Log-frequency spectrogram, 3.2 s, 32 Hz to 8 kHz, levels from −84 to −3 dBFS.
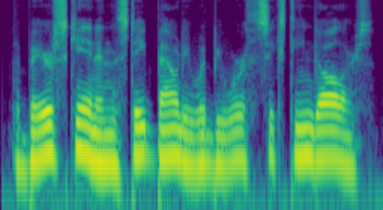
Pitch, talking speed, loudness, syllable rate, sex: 125 Hz, 225 wpm, -16 LUFS, 5.5 syllables/s, male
